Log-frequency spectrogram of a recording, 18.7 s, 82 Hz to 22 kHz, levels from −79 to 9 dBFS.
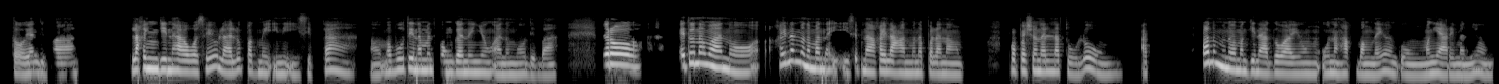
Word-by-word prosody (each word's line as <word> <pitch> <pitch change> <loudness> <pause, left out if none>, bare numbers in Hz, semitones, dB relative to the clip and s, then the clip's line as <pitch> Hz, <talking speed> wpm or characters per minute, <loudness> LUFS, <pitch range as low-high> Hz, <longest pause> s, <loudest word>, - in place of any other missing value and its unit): Totoo - - -2
'yan, 180 +1 -3
'di 175 -2 -9
ba? 165 0 -4 0.8
Laking 230 +1 +7
ginhawa 210 -3 +3
sa 225 - -9
'yo 260 - -1
lalo 190 0 -1
'pag 200 -4 -7
may 180 -1 -5
iniisip 160 -2 -8
ka. 205 -5 -4 0.2
Ah, 155 +1 -8
mabuti 225 +5 -1
naman 215 -1 +2
kung 190 -1 -4
gano'n 190 0 0
'yong 185 0 -6
ano 165 0 -4
mo, 165 +1 -6
'di 155 - -9
ba? 155 0 -7 0.6
Pero 305 -3 +8 0.5
eto 310 +4 +3
naman 280 -7 +6
'no, 190 -1 -1 0.3
kailan 350 +6 +1
mo 335 - +2
naman 235 -4 +6
naiisip 205 -1 -7
na 195 -2 +1
kailangan 185 -2 0
mo 180 - -5
na 180 - -6
pala 175 -1 -4
ng 165 -1 -6 0.6
professional 205 -2 -2
na 195 0 -1
tulong 170 -2 -7 0.2
at - - -7 0.7
paano 345 +2 +4
mo 280 - +8
naman 215 -3 +1
ginagawa 180 -2 -2
'yong 170 0 -7
unang 180 -1 -4
hakbang 170 -2 -5
na 160 +1 -4
'yon 195 -3 -6
kung 160 -1 -7
mangyari 165 0 -2
man 155 -1 -4
'yon? 170 -2 -7
190 Hz, 175 wpm, -22 LUFS, 170-220 Hz, 0.8 s, Pero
